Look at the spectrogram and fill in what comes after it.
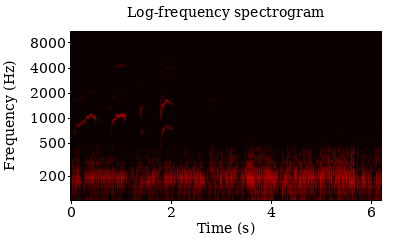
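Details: Newborn Snowshoe Siamese kittens, two days old, fighting over teats while nursing on their mother; a run of four high, arched, whiny squeaks in the first two seconds over a constant low purr.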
